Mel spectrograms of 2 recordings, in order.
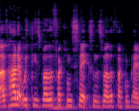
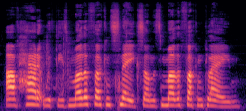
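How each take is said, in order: First: It is said in the speaker's own British accent. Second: It is said in an attempted American accent.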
